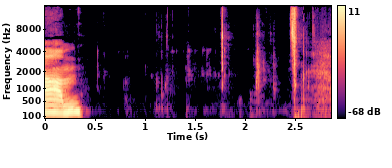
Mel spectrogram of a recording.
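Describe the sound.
A voice briefly at the start, then a quiet pause broken by a few short mouth clicks and a soft slurp as someone sips water, ending in a faint hiss.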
